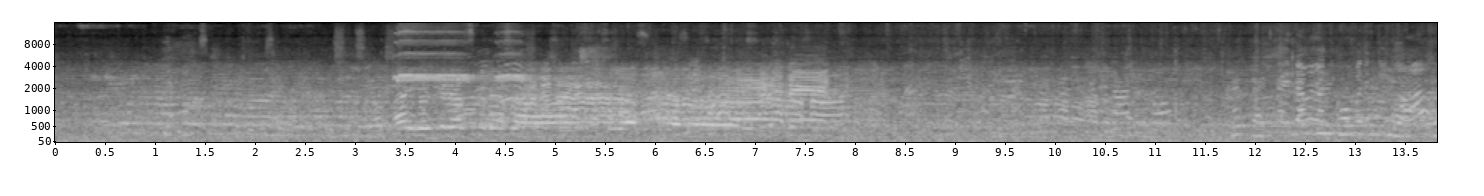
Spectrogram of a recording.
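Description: A large crowd of men and women chatters and shouts outdoors.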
